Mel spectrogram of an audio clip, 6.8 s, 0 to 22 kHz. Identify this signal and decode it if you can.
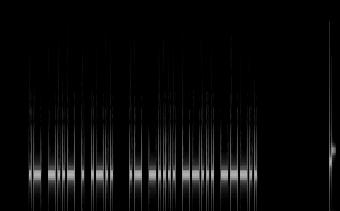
Morse code, heard as a keyed tone, about 25 wpm, 700 Hz. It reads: AXEL A678
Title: CWT Exchange 25wpm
